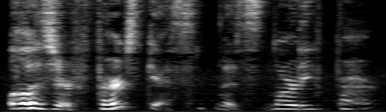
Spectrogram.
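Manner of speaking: high, loud, teary sarcasm from a sick kitten; a sick cat snapping back through tears; sick, sarcastic kitten. A narrator's reading.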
